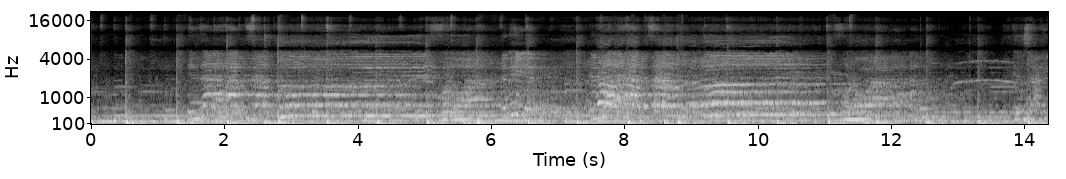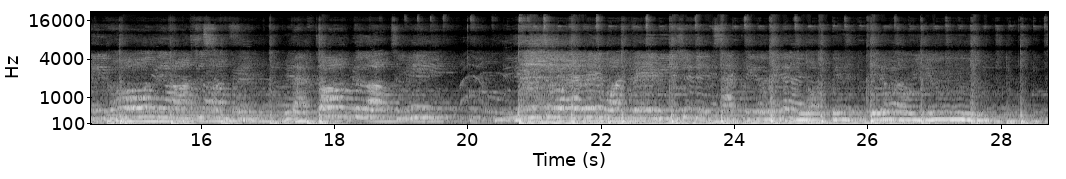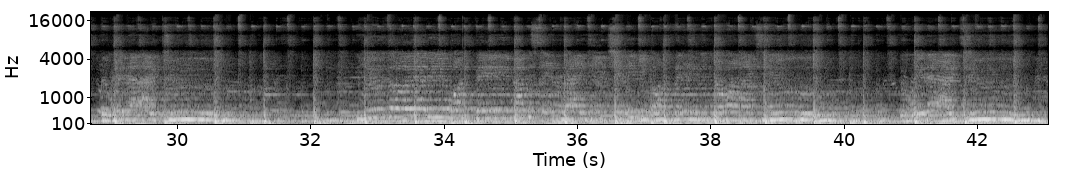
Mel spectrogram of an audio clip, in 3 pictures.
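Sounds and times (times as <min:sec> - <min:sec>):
live pop music: 0:00.0 - 0:43.0
person singing: 0:01.5 - 0:31.5.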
